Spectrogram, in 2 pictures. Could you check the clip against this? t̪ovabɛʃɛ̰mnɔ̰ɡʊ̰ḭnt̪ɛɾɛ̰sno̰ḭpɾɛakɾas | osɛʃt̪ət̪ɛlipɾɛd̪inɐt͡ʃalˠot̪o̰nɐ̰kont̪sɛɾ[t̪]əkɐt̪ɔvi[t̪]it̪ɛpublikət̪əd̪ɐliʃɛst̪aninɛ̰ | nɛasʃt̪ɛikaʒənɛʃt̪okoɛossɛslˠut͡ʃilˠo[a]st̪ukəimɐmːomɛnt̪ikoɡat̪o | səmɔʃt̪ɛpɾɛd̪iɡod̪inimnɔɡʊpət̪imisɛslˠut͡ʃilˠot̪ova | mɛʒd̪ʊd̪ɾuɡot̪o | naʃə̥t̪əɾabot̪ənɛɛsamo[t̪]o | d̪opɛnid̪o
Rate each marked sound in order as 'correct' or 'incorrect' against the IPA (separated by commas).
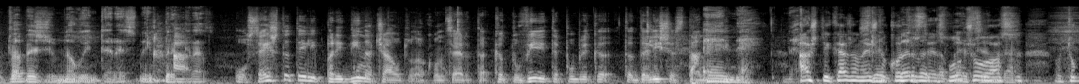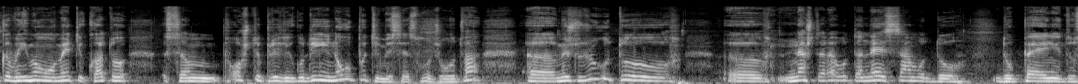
correct, incorrect, correct, incorrect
